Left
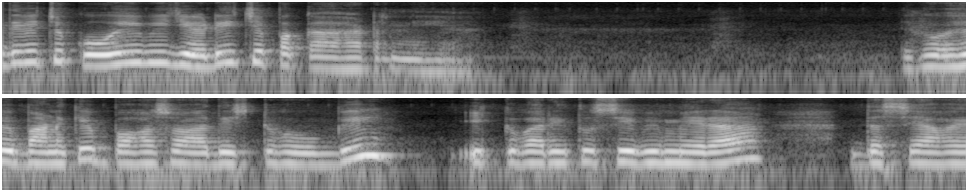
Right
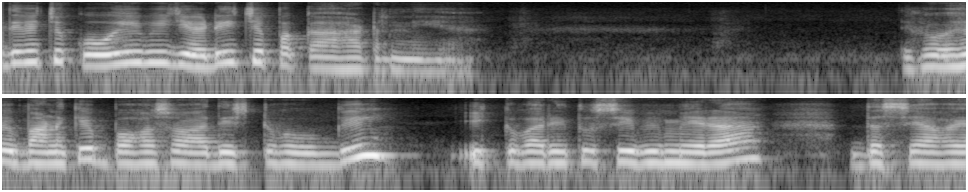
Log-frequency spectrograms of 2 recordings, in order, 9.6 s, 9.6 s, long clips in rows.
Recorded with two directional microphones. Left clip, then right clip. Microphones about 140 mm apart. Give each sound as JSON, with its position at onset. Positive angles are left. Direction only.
{"t": 0.0, "sound": "a woman's voice", "side_deg": -20}
{"t": 4.4, "sound": "a woman's voice", "side_deg": -20}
